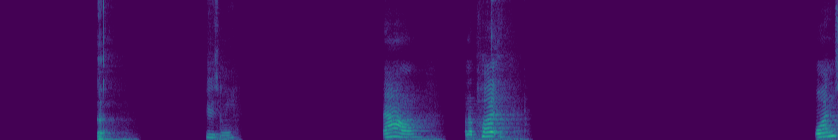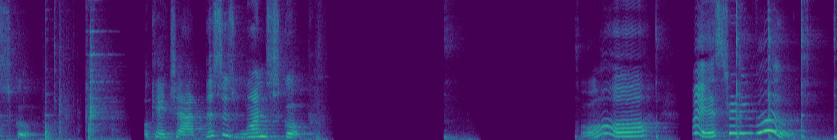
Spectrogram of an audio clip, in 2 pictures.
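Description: A young woman talks with animation, close to a microphone, in short bursts.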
